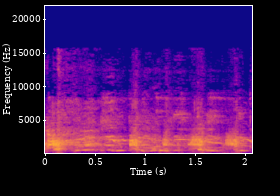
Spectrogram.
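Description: Men laughing hard in short, repeated, breathless bursts.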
